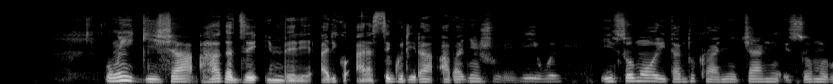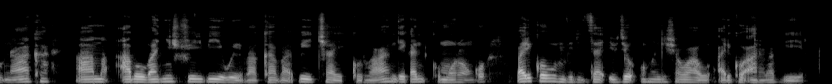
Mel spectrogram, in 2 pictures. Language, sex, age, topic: Rundi, male, 18-24, education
